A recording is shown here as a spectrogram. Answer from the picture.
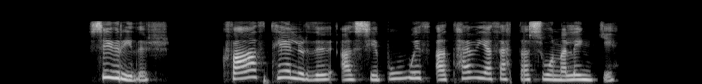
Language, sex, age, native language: Icelandic, female, 20-29, Icelandic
